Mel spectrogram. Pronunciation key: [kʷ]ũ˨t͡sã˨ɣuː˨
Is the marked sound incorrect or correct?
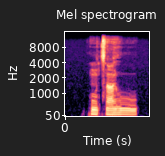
correct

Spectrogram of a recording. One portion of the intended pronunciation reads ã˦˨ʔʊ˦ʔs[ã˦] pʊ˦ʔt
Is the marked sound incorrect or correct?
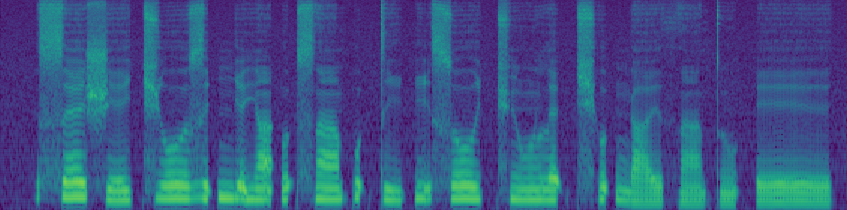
correct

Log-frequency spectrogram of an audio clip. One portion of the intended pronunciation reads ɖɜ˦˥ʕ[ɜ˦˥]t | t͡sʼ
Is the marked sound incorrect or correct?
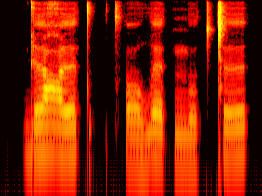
correct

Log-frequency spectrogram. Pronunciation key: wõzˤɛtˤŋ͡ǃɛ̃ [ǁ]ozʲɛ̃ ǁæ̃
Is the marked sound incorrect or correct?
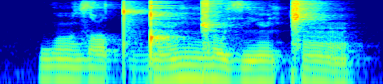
incorrect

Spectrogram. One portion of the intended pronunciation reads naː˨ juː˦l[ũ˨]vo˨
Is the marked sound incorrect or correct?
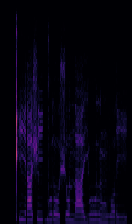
correct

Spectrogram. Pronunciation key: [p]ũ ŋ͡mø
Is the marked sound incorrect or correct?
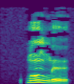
incorrect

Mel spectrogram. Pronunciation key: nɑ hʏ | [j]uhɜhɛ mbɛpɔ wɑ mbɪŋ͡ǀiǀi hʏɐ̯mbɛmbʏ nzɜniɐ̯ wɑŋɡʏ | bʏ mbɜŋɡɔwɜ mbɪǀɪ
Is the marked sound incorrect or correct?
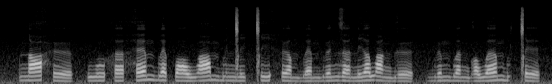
incorrect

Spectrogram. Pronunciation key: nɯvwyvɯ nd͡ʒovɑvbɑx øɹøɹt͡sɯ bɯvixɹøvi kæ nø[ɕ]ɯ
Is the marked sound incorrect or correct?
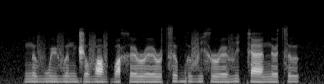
incorrect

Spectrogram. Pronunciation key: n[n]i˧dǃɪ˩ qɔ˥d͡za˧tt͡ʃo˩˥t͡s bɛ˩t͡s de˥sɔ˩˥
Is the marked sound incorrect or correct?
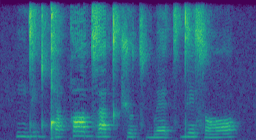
incorrect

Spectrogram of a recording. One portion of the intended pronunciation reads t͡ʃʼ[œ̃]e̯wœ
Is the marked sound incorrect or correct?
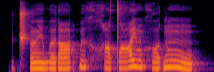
correct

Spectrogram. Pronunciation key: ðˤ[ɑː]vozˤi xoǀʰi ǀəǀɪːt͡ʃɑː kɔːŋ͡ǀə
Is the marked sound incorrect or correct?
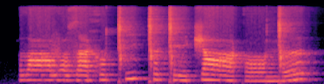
correct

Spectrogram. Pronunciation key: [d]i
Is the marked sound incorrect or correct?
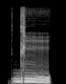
correct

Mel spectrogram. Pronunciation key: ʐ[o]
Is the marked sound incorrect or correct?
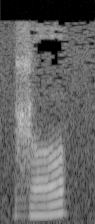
correct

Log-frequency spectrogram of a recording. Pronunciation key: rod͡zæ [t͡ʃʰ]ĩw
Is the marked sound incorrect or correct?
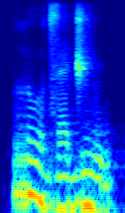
incorrect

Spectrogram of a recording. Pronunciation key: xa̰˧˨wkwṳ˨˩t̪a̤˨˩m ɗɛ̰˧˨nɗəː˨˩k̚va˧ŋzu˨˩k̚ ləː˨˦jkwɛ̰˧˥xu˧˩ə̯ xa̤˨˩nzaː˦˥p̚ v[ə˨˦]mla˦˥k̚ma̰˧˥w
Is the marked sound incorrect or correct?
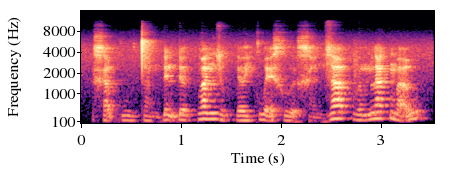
correct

